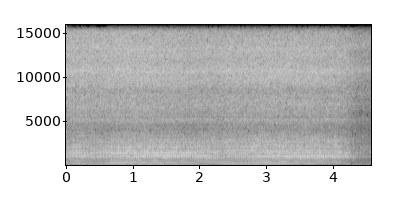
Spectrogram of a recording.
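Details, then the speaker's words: 2006 Yamaha 150 TXR two-stroke outboard with performance and idling issues, primer bulb hard: back in neutral it idles high and unevenly, then sags and putters toward stalling; high idle then stalling. "Kind of idling high now, even though it's back to neutral. Now it's going to putter out again."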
